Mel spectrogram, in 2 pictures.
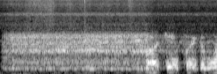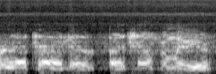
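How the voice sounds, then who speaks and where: A man's voice: lowish voice, fairly even intonation, takes it slowly. Folksy guy on a cb radio, sounds far off, lots of static, casual radio chat. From West Virginia, USA. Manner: folksy, plain-spoken. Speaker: CB radio caller and hobbyist. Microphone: radio transceiver microphone. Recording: muffled, very noisy distant CB radio transmission.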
